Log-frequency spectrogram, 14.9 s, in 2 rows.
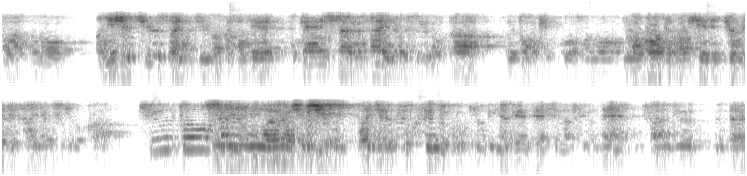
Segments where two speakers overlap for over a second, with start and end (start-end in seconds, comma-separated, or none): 9.1-11.5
